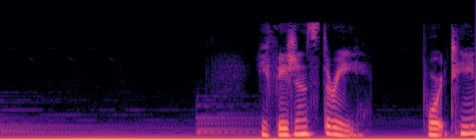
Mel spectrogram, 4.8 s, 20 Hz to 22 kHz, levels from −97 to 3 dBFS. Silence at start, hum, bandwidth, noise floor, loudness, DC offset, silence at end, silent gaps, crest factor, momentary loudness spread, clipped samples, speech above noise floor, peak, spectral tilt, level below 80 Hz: 0 s; none; 11.5 kHz; -50 dBFS; -25 LUFS; 20%; 0 s; none; 16 dB; 26 LU; under 0.1%; 27 dB; -6 dBFS; -6.5 dB/octave; -60 dBFS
